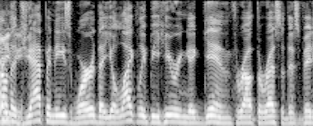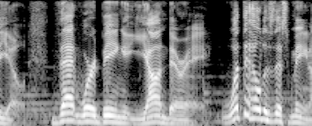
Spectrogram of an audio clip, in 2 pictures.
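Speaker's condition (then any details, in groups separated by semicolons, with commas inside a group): No condition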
